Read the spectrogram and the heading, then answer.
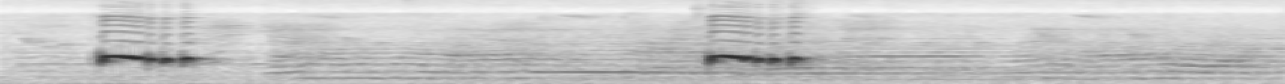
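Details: Local zebra dove in full song, used to prompt other doves to sing: two quick stuttering whistled phrases about three seconds apart, with fainter cooing and steady hum between.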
